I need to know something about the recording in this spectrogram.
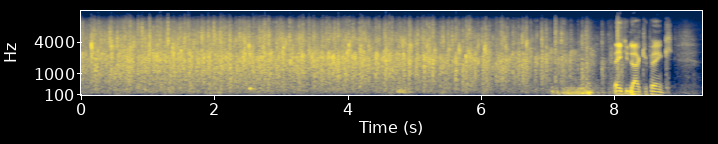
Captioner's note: applause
